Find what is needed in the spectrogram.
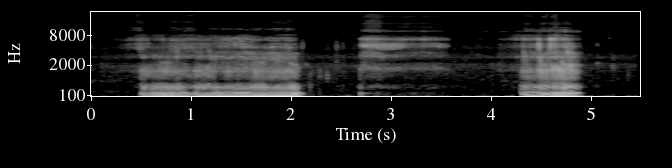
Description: Does anyone else's dog snore and dream like this ? haha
